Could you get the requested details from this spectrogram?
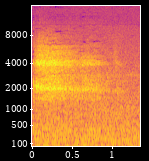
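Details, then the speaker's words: A sleeping dachshund snoring in a quiet room: a single airy, snorting breath that fades away; light snoring. "So again, I'm going to use my pencil. He's still snoring."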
